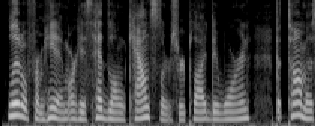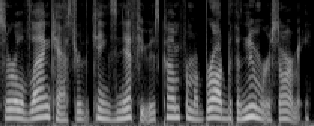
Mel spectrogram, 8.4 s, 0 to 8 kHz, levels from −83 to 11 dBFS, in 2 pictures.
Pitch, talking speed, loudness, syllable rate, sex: 190 Hz, 185 wpm, -21 LUFS, 5.2 syllables/s, female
